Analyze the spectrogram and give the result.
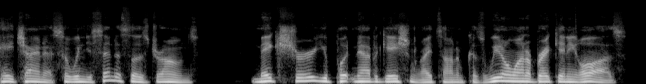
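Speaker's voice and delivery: ordinary delivery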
